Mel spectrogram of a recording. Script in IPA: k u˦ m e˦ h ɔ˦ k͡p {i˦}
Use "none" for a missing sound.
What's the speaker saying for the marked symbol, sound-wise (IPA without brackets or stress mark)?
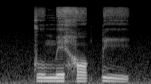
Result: i˦˨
